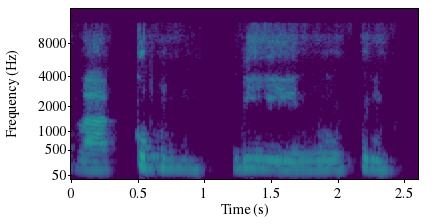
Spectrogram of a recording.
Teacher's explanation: Tetap ada dengungnya tapi sedikit ya. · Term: mim sukun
